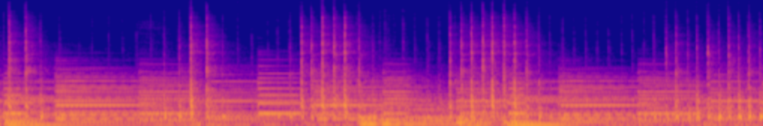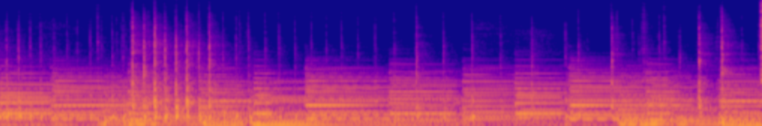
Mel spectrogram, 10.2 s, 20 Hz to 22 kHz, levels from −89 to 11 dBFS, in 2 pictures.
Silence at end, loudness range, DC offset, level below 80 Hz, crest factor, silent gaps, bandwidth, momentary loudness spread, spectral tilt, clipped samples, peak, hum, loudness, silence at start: 0 s; 2 LU; under 0.1%; -26 dBFS; 18 dB; none; 14 kHz; 5 LU; -7 dB/octave; under 0.1%; 0 dBFS; none; -20 LUFS; 0 s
